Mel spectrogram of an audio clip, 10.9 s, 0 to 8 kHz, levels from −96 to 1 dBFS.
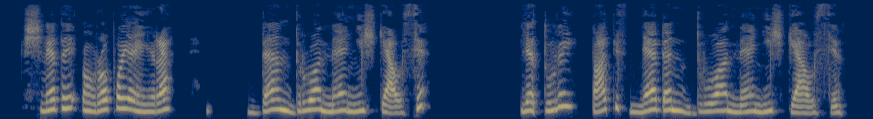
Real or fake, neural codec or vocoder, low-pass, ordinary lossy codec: fake; vocoder, 44.1 kHz, 80 mel bands, Vocos; 7.2 kHz; MP3, 32 kbps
